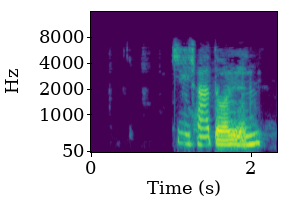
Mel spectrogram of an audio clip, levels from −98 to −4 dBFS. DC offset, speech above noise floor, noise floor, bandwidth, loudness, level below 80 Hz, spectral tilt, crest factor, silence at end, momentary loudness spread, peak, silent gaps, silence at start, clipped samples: under 0.1%; 54 dB; -69 dBFS; 7.2 kHz; -15 LUFS; -64 dBFS; -6 dB/octave; 16 dB; 0.25 s; 19 LU; -2 dBFS; none; 1.05 s; under 0.1%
